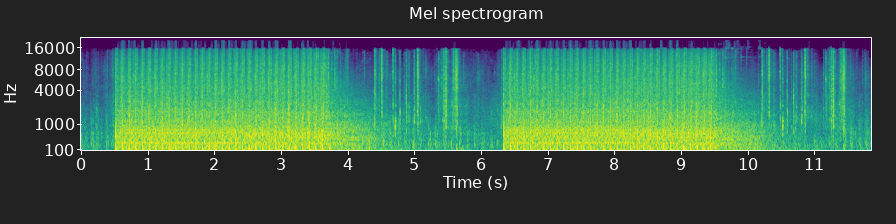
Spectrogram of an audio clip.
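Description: Automatic gunfire from a weapon in the video game The Finals rattles in two long sustained bursts of rapid, loud shots, each trailing off into scattered sounds before the next burst starts.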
